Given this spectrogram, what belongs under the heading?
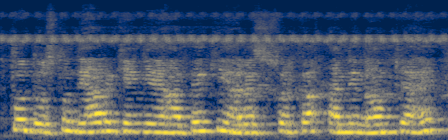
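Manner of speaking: usual speaking voice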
